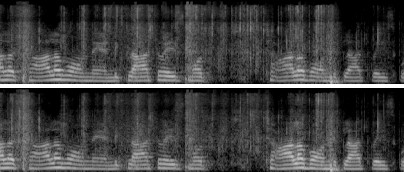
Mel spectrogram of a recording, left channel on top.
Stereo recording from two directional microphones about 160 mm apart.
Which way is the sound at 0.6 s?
45° left (ahead or behind).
